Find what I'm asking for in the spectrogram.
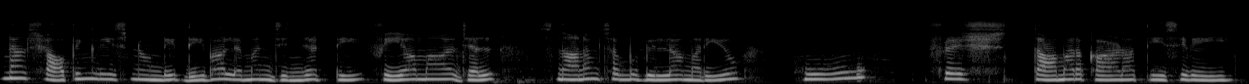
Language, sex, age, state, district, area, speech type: Telugu, female, 18-30, Telangana, Nalgonda, rural, read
